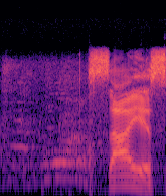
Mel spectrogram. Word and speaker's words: Cius: And we've got Sirius Rivera, or Cius, I'll have to ask him how that's pronounced. Cius Rivera, 215 kilos, 473 pounds. Sias. Okay, I hear Big Gino in the back saying Sias, so we're going to call him Sias.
